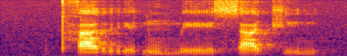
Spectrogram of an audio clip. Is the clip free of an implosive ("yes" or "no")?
no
